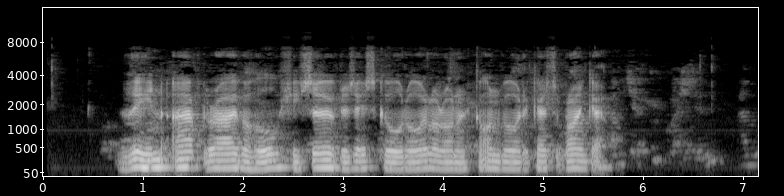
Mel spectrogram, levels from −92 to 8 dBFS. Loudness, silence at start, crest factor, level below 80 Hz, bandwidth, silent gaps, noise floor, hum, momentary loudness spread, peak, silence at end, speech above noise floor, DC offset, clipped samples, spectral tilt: -17 LUFS; 0.75 s; 16 dB; -56 dBFS; 7.4 kHz; none; -57 dBFS; none; 7 LU; -2 dBFS; 1.25 s; 39 dB; under 0.1%; under 0.1%; -6.5 dB/octave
